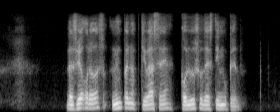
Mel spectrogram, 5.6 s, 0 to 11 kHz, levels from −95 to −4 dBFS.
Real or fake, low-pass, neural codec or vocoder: fake; 7.2 kHz; codec, 16 kHz, 1.1 kbps, Voila-Tokenizer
